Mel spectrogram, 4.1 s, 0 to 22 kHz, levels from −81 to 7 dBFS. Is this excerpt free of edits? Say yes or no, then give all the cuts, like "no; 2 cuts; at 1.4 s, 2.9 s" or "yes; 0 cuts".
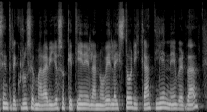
yes; 0 cuts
